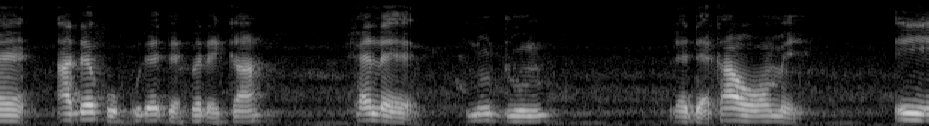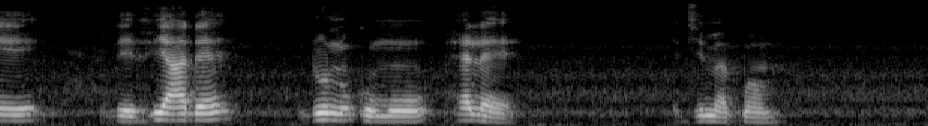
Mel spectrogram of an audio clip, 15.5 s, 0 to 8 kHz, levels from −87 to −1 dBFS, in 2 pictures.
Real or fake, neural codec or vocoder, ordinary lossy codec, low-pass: fake; codec, 16 kHz, 16 kbps, FunCodec, trained on Chinese and English, 50 frames a second; AAC, 48 kbps; 7.2 kHz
